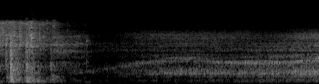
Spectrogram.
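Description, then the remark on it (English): Window glass breaks with a sharp, bright crash, followed by a brief scatter of tinkling shards that quickly settle into a faint, lingering hiss. “No time for opening windows.”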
